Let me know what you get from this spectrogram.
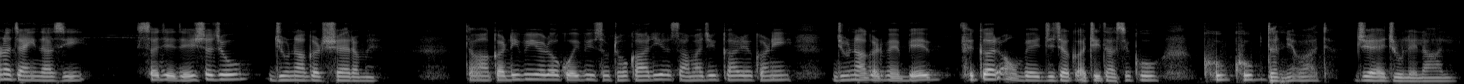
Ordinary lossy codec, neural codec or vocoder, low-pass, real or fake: none; none; 7.2 kHz; real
